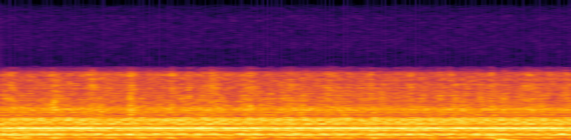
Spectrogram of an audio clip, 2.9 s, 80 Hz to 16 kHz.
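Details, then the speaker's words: 1980s RCA VLP950HF VCR winding: steady, even mid-pitched whir with no rising pitch or rubbing, slow because of the machine's age; normal slow fast-forward motor whir. "so uh anyway so this is not rewinding fast but just very slow because of the vcr from this time it's from the 80s"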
